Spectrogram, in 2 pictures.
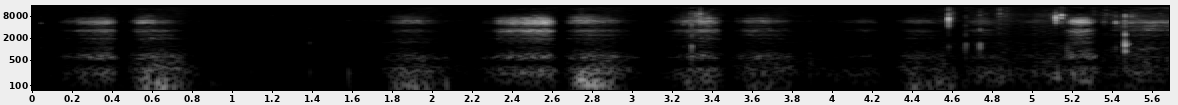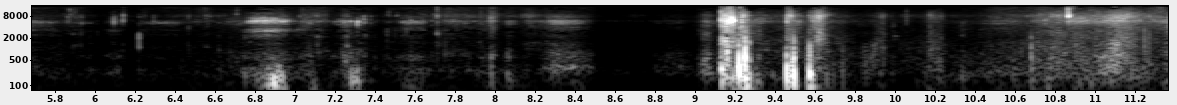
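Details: Dog snoring while sleeping with his mouth open: repeated snorting, rattling breath noises, irregular and getting louder toward the end.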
